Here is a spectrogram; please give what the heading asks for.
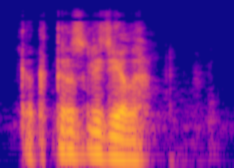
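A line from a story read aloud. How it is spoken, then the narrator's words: Mumbled. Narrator (Russian): пробормотал Полянский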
